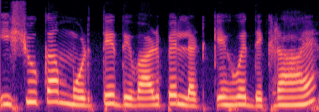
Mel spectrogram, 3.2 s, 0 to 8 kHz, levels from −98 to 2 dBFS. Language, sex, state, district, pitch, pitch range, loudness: Hindi, female, Bihar, Madhepura, 205 Hz, 195-235 Hz, -13 LUFS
